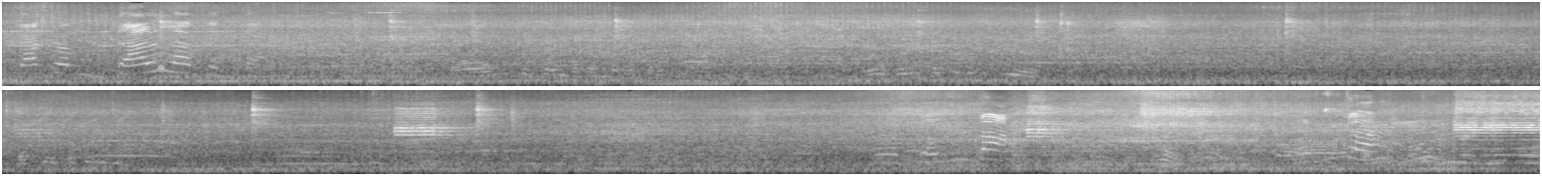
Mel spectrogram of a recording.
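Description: A young child laughs and babbles close by.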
